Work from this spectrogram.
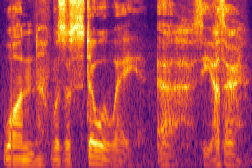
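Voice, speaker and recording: An actor playing a solemn, pompous and coldly righteous aristocrat in a video game, speaking in formal, grandiose phrases. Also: male voice, low-pitched, little pitch movement, slight background noise, close to an everyday voice. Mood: grave. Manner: formal, measured, grandiose speech. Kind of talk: scripted game voice acting. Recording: music behind the voice.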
